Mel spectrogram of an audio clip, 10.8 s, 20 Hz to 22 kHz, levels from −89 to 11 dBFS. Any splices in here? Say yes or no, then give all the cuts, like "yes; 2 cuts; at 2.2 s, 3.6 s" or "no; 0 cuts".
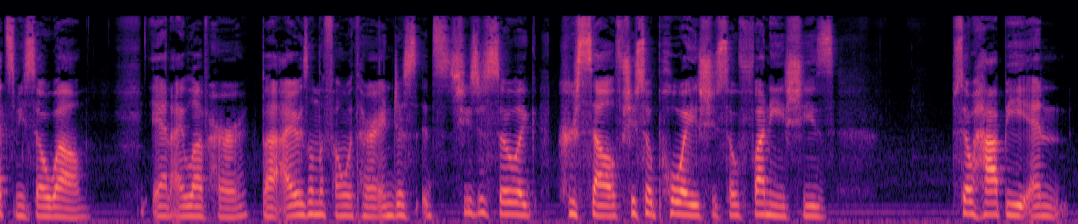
yes; 2 cuts; at 2.5 s, 5.5 s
